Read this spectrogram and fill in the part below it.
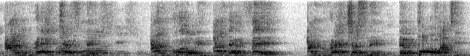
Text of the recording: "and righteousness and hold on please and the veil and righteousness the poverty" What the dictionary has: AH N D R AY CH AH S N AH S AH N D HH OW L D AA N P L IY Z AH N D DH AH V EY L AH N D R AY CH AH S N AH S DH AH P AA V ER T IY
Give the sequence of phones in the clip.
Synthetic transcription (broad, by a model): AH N R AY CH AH S N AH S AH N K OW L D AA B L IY AH N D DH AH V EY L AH N R AY CH AH S N AH S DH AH P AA V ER T IY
